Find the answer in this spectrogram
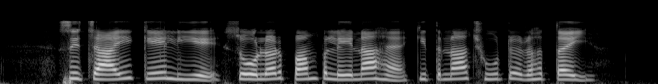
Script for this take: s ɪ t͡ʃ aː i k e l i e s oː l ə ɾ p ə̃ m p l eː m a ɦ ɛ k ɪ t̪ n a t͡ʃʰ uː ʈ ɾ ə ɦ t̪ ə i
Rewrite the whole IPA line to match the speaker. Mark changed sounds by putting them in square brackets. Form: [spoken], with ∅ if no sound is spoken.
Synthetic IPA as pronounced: s ɪ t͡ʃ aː i k e l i e s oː l ə ɾ p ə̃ m p l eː [n] a ɦ ɛ k ɪ t̪ n a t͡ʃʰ uː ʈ ɾ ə ɦ t̪ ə i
